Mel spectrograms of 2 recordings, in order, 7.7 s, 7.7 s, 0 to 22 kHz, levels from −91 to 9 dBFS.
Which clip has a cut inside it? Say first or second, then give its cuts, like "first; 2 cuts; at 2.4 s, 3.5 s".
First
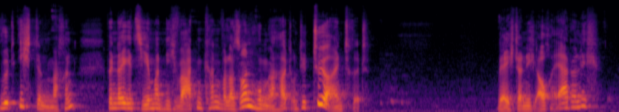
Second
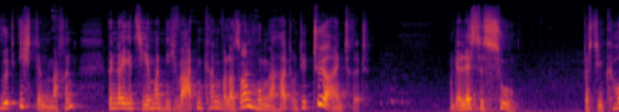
second; 1 cut; at 5.6 s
